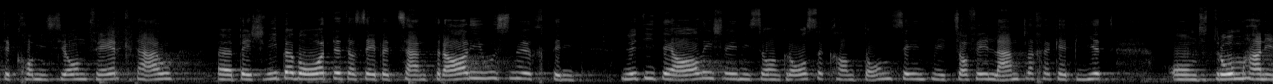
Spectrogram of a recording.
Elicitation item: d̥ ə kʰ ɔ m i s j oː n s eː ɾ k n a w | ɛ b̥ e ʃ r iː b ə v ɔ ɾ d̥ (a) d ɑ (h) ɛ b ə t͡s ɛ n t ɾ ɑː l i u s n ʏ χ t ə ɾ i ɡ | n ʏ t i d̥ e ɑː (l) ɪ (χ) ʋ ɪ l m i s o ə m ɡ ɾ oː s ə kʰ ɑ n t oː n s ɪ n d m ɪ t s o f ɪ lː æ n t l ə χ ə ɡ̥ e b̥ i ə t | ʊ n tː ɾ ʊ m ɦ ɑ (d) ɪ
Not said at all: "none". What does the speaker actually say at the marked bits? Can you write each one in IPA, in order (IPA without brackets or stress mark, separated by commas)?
ə, s, l, ʃ, n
